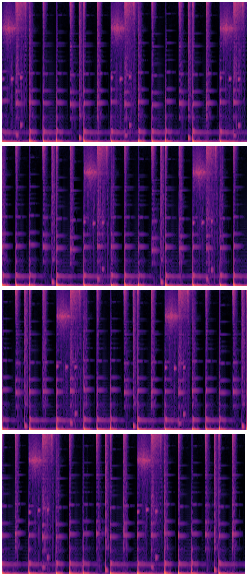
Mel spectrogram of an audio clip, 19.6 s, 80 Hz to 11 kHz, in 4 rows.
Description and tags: Flowers absurd Beat 2
An extremely peculiar beat I made in Hydrogen drumstation. Detuned and randomly-pitched claves and cowbells behind a minimalistic beat. A surreal beat.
